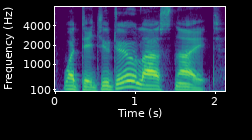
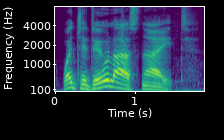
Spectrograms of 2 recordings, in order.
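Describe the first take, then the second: First: Both words 'what did' are said in full. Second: 'What did' is shortened into one syllable. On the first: "Here is a common question" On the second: "American people say"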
